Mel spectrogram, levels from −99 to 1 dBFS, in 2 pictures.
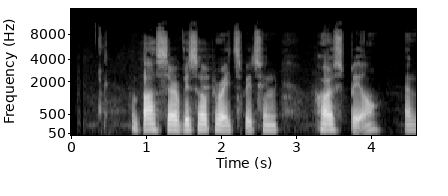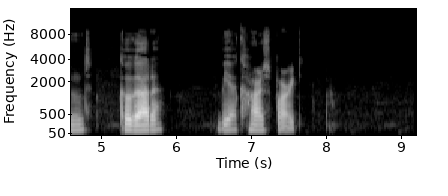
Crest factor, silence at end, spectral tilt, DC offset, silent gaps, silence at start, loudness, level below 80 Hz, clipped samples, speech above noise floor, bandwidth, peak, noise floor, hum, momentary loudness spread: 22 dB; 1.65 s; -6 dB/octave; under 0.1%; none; 0.85 s; -22 LUFS; -66 dBFS; under 0.1%; 63 dB; 9.2 kHz; 0 dBFS; -84 dBFS; none; 18 LU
